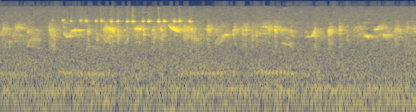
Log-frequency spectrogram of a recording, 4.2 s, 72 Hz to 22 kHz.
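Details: Eurasian wryneck chicks fed termites, ants and other insects by adults, Alzira, Valencia, May 2016: thin, high buzzy begging chirps in quick bursts, with a soft low repeated note behind.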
